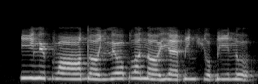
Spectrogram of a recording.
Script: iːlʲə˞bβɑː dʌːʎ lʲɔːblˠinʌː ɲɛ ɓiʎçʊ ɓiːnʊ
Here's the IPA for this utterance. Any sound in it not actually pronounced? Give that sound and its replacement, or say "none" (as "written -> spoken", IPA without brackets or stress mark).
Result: ɲ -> j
